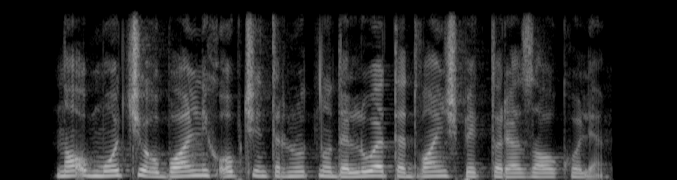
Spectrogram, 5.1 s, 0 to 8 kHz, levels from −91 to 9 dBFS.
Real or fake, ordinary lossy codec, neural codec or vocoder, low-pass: real; none; none; 7.2 kHz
